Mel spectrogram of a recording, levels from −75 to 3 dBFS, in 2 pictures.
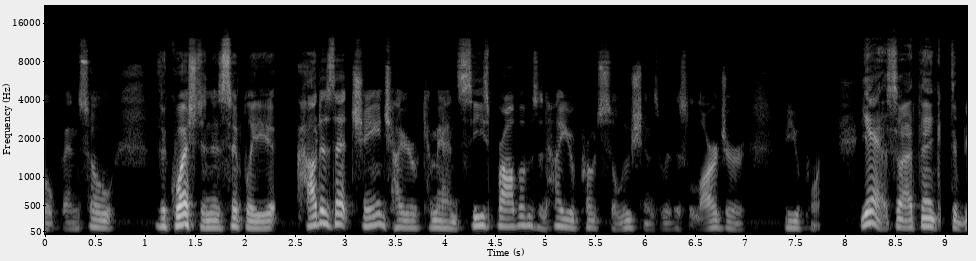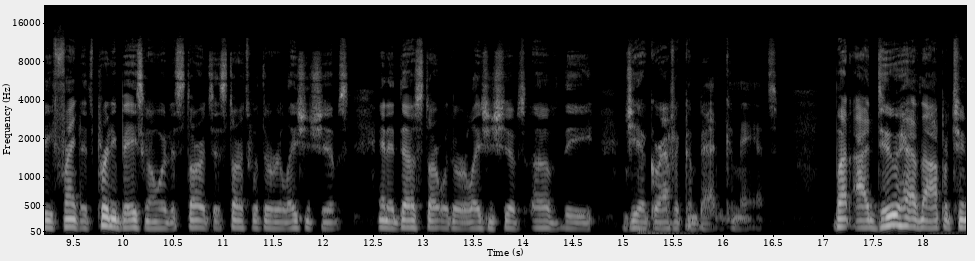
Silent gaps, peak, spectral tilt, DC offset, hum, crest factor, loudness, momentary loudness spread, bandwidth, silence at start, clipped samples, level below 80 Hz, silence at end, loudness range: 7.76-7.82 s; -4 dBFS; -4 dB/octave; under 0.1%; none; 24 dB; -29 LUFS; 16 LU; 15 kHz; 0 s; under 0.1%; -74 dBFS; 0 s; 9 LU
